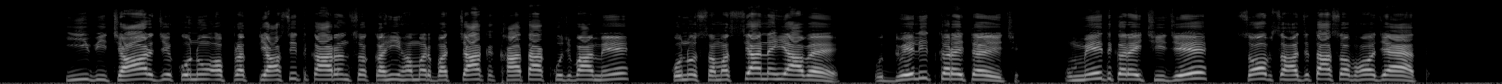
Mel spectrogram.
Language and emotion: Maithili, fearful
